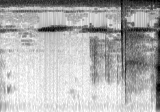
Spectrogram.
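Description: Quiet pause with faint steady hiss and a soft breath, broken by a single small click about a second and a half in; a man's voice starts right at the end.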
